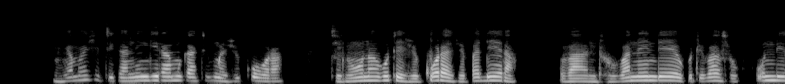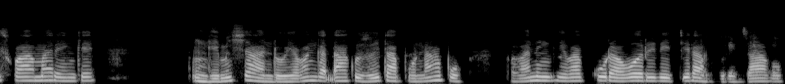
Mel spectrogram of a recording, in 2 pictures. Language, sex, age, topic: Ndau, male, 25-35, education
